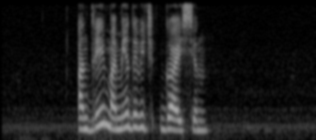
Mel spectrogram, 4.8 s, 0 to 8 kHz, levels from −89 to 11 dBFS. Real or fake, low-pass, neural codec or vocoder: real; 7.2 kHz; none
